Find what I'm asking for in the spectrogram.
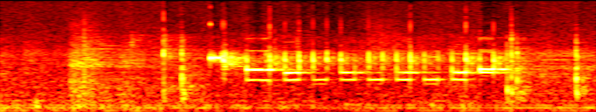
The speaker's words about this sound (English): So you'd hear these noises if you dialed a long distance call.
